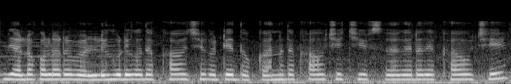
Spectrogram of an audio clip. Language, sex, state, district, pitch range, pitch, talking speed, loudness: Odia, female, Odisha, Khordha, 225-230 Hz, 230 Hz, 140 wpm, -13 LUFS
